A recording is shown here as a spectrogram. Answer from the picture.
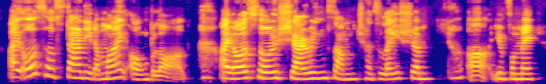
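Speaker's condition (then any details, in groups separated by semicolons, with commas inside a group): Cerebral palsy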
